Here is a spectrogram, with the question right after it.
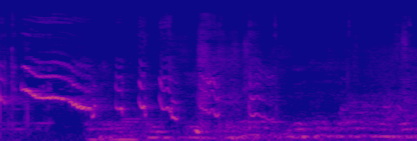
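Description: A Pomeranian puppy gives a high, falling whine, followed by people talking indoors.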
